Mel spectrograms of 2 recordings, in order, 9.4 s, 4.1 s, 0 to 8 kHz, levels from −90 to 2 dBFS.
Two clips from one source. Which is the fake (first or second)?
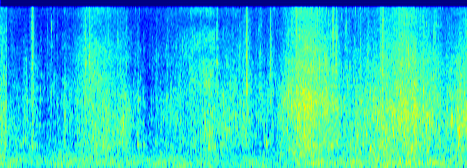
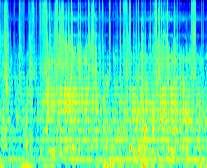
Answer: second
